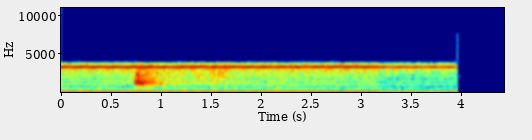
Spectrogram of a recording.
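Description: Steady electrical mains hum with a faint hiss in a low-quality recording, its several steady tones running on with no change. There is a brief soft rush of noise about a second in, and the sound cuts off suddenly at the end.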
